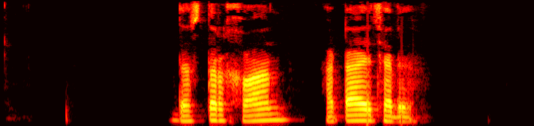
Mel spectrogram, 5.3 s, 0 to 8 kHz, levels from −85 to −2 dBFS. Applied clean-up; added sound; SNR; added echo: none; none; none; none.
